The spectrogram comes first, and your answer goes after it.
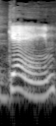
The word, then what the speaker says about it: game: So this one is game. So they're going to do g-a-m. And then there's a star here telling them that the E is silent.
